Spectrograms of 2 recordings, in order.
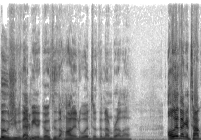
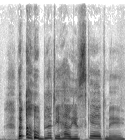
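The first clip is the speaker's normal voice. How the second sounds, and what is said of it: Put-on posh British accent. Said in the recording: “talk with a Downton Abbey accent”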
